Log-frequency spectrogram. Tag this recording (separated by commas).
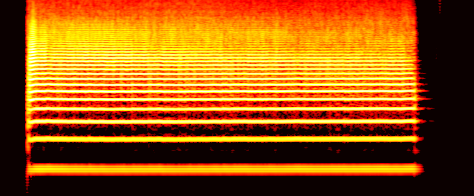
Trumpet, Musical instrument, Brass instrument, Music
